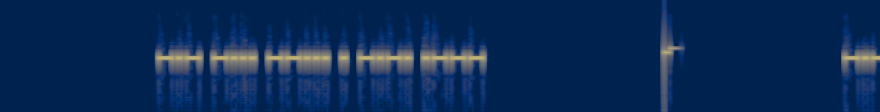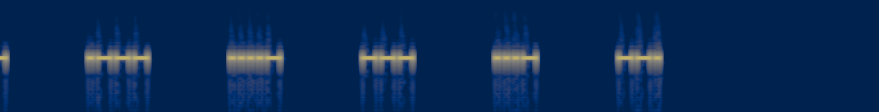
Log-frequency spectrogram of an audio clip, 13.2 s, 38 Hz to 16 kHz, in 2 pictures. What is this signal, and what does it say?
Morse code, heard as a keyed tone, about 36 wpm, spaced as for 18 wpm, 700 Hz. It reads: KB7ECJ KJ4OVG
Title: USA Call Signs - 6 Characters - 6x Character Spacing - 35wpm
